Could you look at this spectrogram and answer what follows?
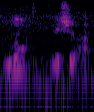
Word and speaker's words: Montréchat: French, pointing out that the locals in Montréchat actually do pronounce the T. It's Montréchat.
